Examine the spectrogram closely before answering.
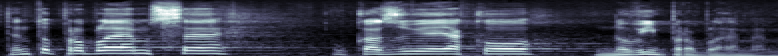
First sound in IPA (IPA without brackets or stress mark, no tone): t̪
